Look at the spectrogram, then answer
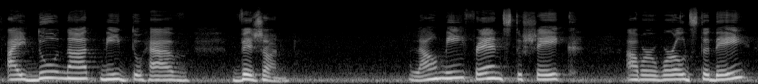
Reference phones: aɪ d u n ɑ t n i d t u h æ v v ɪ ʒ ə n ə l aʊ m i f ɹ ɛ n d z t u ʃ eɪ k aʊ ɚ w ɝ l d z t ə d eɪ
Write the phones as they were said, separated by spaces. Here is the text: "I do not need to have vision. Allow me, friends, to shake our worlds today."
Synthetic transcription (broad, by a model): aɪ d u n ɑ t n i d t u h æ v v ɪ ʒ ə n ə l aʊ m i f ɹ ɛ n d s t u ʃ eɪ k aʊ ɚ w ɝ l d s t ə d eɪ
